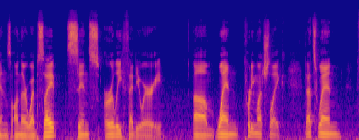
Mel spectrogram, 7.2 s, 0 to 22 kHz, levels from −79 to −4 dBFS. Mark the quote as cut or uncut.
uncut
